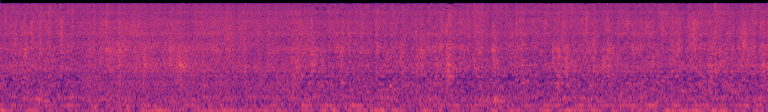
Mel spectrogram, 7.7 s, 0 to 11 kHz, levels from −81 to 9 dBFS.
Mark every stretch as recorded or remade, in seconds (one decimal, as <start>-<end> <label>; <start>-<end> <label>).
0.0-0.8 recorded; 0.8-3.0 remade; 3.0-7.7 recorded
